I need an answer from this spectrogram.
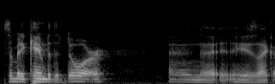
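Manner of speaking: ordinary delivery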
